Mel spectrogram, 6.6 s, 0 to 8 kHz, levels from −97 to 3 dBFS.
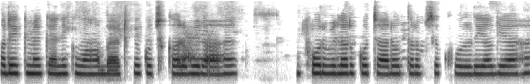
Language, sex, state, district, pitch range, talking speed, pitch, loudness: Hindi, female, Bihar, Gopalganj, 250-270 Hz, 180 wpm, 260 Hz, -19 LUFS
